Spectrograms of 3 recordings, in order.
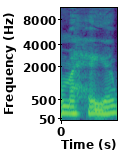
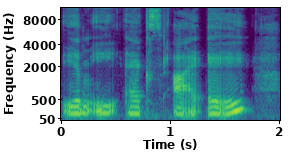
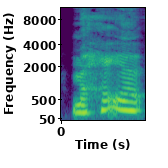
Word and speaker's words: Mexia: out because I know Maha which is spelled me x i a looks like Mexia Maha is hometown of the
